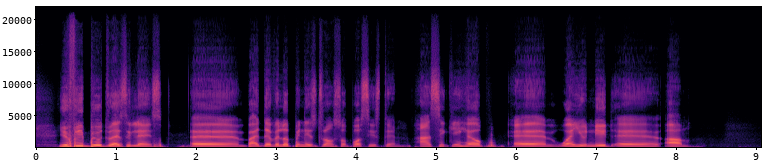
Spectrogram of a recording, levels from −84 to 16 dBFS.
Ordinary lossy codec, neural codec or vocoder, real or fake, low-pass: none; autoencoder, 48 kHz, 32 numbers a frame, DAC-VAE, trained on Japanese speech; fake; none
